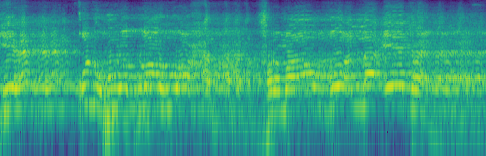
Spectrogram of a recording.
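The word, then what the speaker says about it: أحد: ہے قل هو اللہ احد، فرماؤ وہ اللہ ایک ہے. اگر کوئی اس طرح پڑھتا ہے قل هو اللہ احد، اس کا معنی ہے کھاؤ اللہ ذلت والا ہے.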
